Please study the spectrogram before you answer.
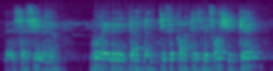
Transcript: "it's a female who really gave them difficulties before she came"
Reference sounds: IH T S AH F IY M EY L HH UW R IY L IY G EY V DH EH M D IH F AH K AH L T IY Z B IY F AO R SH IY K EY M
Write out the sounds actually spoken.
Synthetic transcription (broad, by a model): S AH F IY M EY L HH UW R IY L IY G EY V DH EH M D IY F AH K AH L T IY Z B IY F AO SH IY K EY M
